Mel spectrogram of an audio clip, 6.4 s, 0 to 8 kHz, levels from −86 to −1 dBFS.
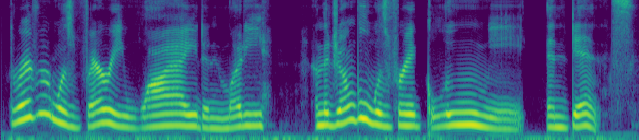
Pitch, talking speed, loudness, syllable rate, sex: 220 Hz, 140 wpm, -15 LUFS, 4.1 syllables/s, female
